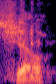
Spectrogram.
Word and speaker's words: Kjell: No, this guy's name is K-Jell, and it's pronounced Shell.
